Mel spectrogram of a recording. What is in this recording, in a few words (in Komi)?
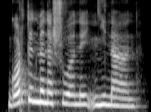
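"гортын менӧ шуӧны нинаӧн", Komi, female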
